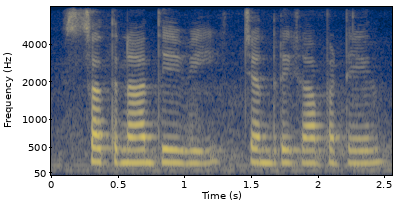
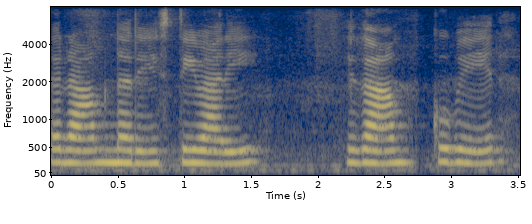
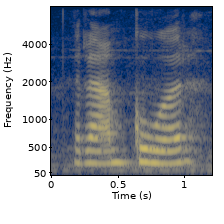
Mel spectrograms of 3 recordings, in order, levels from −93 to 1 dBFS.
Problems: none marked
